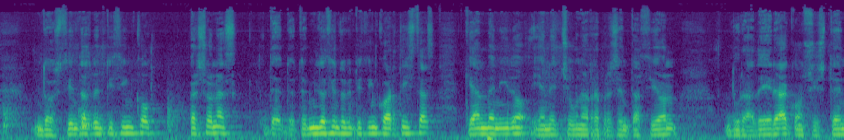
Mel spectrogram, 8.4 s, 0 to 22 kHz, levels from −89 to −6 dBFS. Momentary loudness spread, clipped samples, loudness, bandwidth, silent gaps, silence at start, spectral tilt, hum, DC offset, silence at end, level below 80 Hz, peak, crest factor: 9 LU; under 0.1%; -28 LUFS; 19 kHz; none; 0 s; -7 dB/octave; none; under 0.1%; 0 s; -44 dBFS; -12 dBFS; 16 dB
